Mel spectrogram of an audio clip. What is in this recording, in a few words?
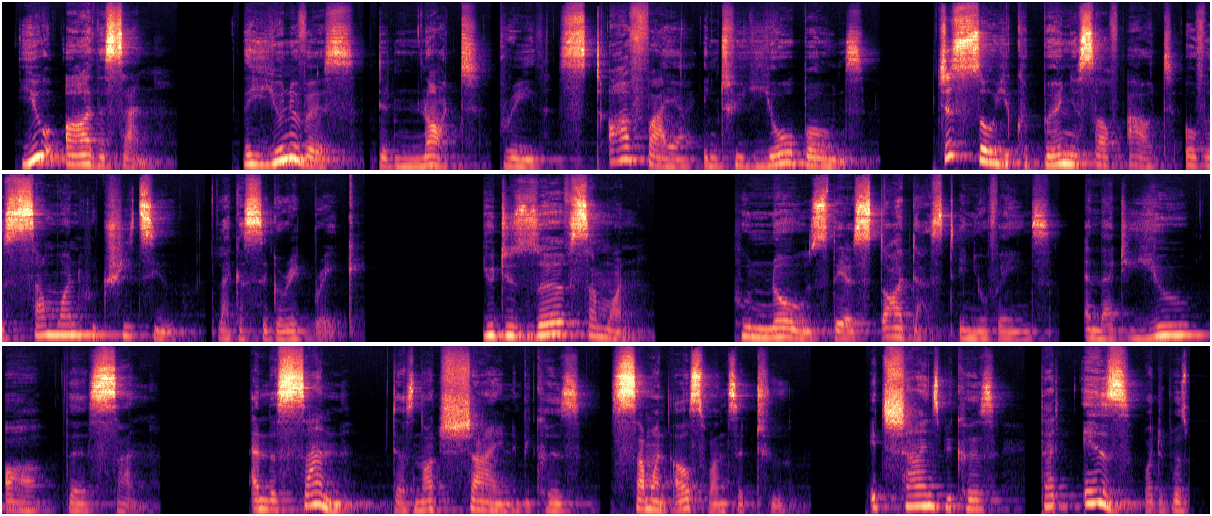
English Read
